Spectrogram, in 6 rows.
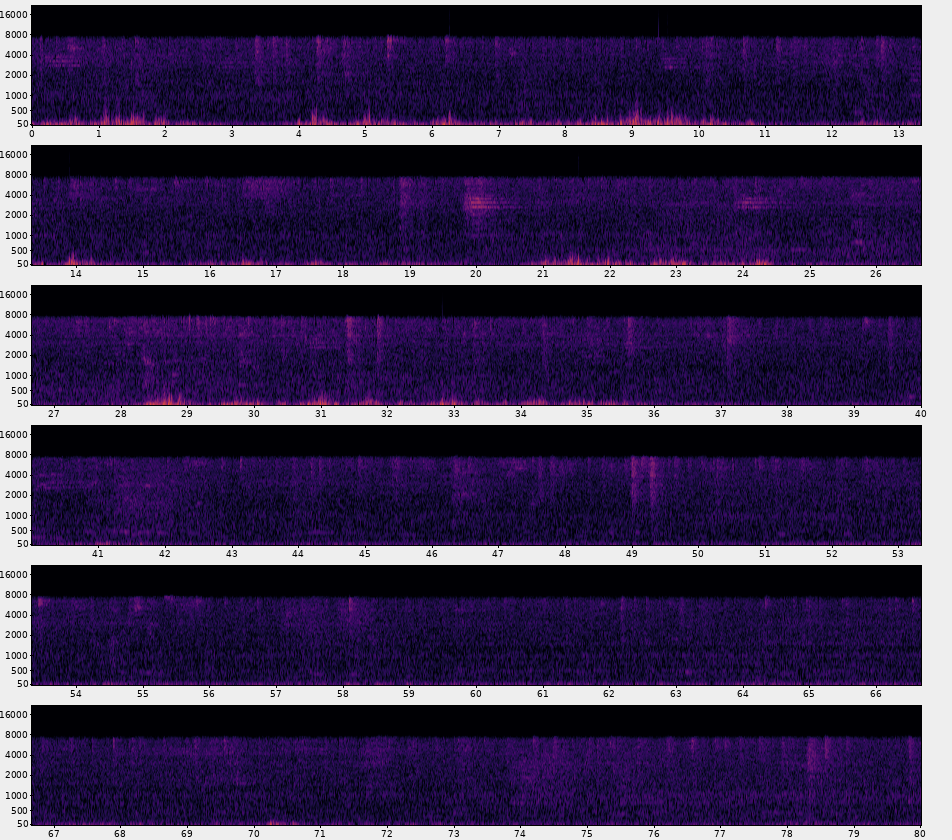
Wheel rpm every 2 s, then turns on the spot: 0, 0, 0, 0, 0, 0, 0, 0, 0, 0, 0, 0, 0, 0, 0, 0, 0, 0, 0, 0, 0, 0, 0, 0, 0, 0, 0, 0, 0, 0, 0, 0, 0, 0, 0, 0, 0, 0, 0, 0.
none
